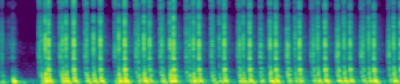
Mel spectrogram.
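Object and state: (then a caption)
Hollow plastic bucket. Fingernails rapidly tap the side wall of a white, hollow plastic McDonald's Boo Bucket Halloween bucket. The clip is a quick, uneven stream of clicky taps, each with a hollow low thump and a bright edge that dies away almost at once.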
